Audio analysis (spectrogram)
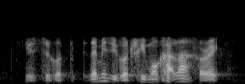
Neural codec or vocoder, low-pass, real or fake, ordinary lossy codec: none; 3.6 kHz; real; Opus, 32 kbps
